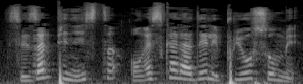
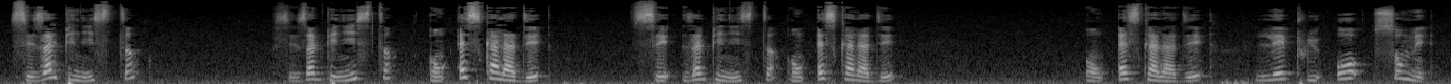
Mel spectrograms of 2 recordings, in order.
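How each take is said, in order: First: The sentence is read at a normal pace. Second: The sentence is read more slowly.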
